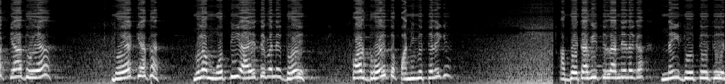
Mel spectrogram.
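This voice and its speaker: A woman's voice: high voice, gravelly, a little mellow, poor audio. A woman giving a sermon to a spiritual gathering. She tells a moral story, acts out the voices in it and repeats phrases for emphasis. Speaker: spiritual teacher.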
